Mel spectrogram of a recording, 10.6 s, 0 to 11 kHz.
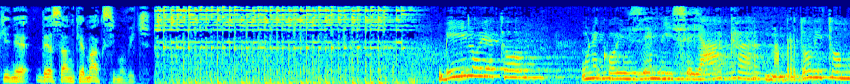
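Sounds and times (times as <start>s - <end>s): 
speech: 0.0s - 2.0s, 5.5s - 10.6s
school bell ringing at an autumn memorial ceremony: 1.9s - 5.4s.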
